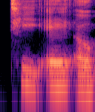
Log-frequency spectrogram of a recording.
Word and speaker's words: Tao: It's actually uh spelled uh t a o but pronounced the Tao.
